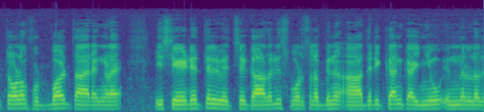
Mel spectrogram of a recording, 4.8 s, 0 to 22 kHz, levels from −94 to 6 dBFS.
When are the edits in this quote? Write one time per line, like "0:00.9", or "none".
none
